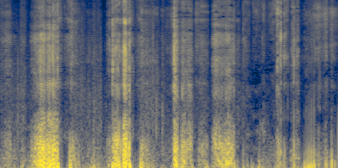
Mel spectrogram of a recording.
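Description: A utility knife blade scrapes the lead of a wooden orange colored pencil, and pigment dust collects on the blade. Irregular, rough, crunchy scraping strokes rasp in short bursts with quiet gaps between them.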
